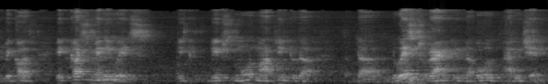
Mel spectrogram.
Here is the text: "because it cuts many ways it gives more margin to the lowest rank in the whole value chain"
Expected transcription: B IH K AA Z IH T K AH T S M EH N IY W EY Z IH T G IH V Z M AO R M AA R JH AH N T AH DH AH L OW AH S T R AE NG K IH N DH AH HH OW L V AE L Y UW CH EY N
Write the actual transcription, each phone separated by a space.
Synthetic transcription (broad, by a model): B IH K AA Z IH T K AH T S M EH N IY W EY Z IH T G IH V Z M AO R M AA R CH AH N T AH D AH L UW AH S T R AE NG K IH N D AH HH OW L P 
